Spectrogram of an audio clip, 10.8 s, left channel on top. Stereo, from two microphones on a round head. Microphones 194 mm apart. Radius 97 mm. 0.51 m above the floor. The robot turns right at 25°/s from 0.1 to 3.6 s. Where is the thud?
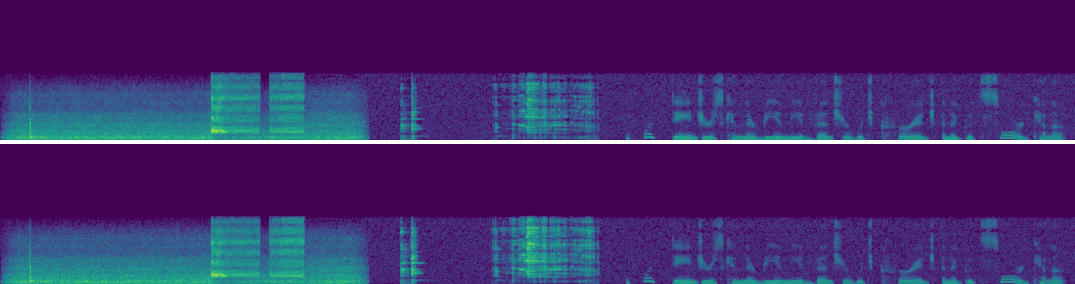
10° right (ahead or behind); by 0.4 s 15° right (ahead or behind).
